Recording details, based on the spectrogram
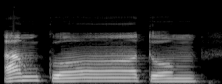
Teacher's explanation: ام کنتم، حمزہ کو میم کے ساتھ نصب کرنا ہے، حمزہ میم زبر ام، کاف نون پیش کو، نون ساکن کے بعد تا ہے، حروف اخفا ہے، نون ساکن پر غنہ کریں گے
